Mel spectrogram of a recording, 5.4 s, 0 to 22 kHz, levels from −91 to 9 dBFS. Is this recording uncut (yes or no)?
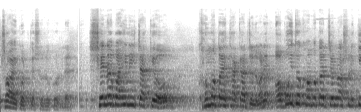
no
